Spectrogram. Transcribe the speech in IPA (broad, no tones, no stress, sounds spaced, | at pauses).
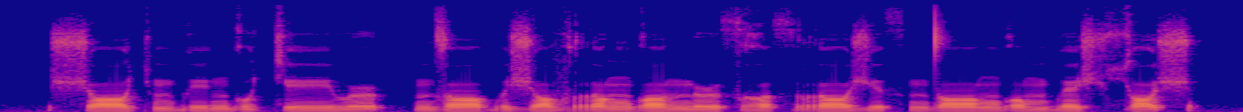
ʃ ɒː c m b e ŋ ɡ o c eː β ə˞ | n z ɒː b ə ʒ ɒ v r ɒ ŋ ɡ ɒ n ə˞ θ ɣ ɒ θ r ɒː ʒ e θ n d ɒː ŋ ɡ ɔ m b ɛ ʃ ç ɒː ʃ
